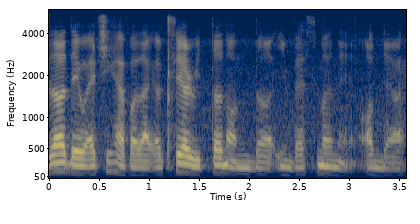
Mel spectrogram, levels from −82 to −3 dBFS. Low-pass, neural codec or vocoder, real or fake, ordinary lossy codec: 5.4 kHz; none; real; AAC, 48 kbps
